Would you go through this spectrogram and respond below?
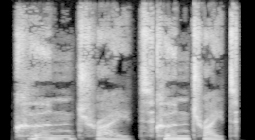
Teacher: Both US and UK have the same pronunciation of this word. Stress trite. Keep con soft and clear.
